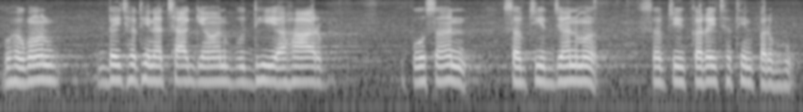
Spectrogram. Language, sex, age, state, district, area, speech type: Maithili, female, 30-45, Bihar, Begusarai, urban, spontaneous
